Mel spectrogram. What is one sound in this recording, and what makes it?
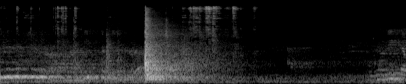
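A metal lock clicks as a key turns in it.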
